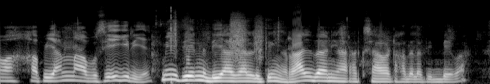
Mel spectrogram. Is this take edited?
yes; 1 cut; at 1.5 s

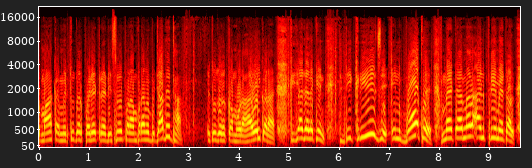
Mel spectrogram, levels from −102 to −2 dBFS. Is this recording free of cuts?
no; 1 cut; at 3.4 s

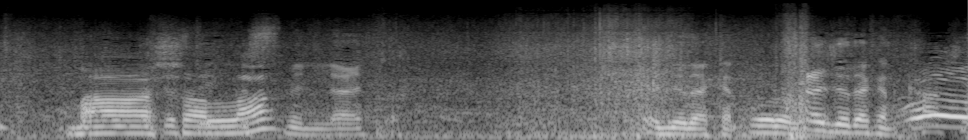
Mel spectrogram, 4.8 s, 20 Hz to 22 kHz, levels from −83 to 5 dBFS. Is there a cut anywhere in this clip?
no; 0 cuts

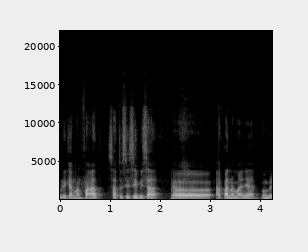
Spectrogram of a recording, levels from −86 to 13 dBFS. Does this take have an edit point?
no; 0 cuts

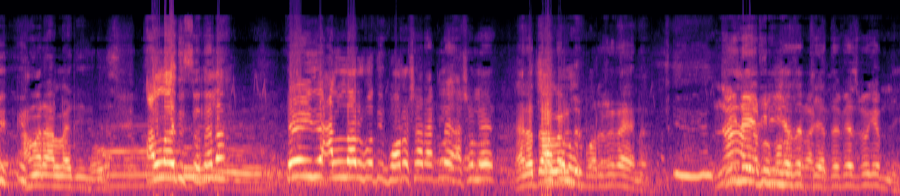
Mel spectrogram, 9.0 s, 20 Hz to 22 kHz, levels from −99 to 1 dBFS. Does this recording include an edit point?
no; 0 cuts

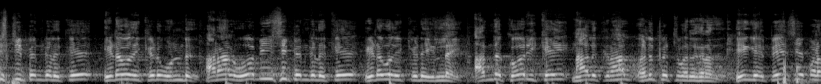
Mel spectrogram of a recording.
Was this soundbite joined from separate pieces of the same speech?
yes; 6 cuts; at 0.9 s, 2.0 s, 3.6 s, 4.6 s, 5.7 s, 7.2 s

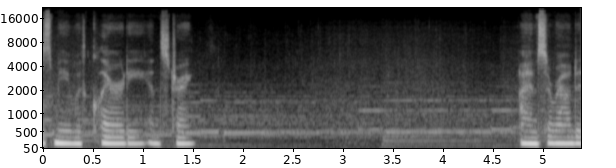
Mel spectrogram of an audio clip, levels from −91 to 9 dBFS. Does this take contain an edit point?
yes; 2 cuts; at 1.5 s, 4.1 s

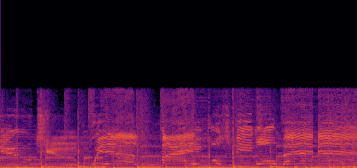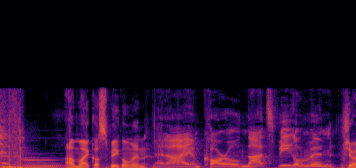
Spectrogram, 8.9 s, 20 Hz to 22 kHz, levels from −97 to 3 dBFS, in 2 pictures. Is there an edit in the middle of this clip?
yes; 1 cut; at 5.0 s

